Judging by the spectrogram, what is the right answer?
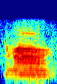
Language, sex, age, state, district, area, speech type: Maithili, male, 45-60, Bihar, Supaul, rural, conversation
